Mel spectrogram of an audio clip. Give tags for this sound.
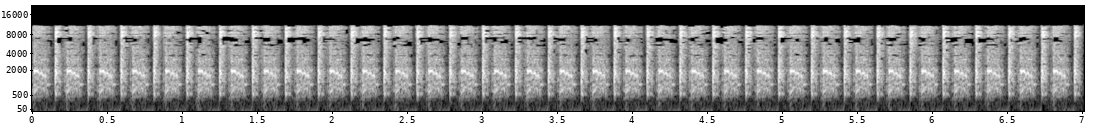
photo camera shutter photography

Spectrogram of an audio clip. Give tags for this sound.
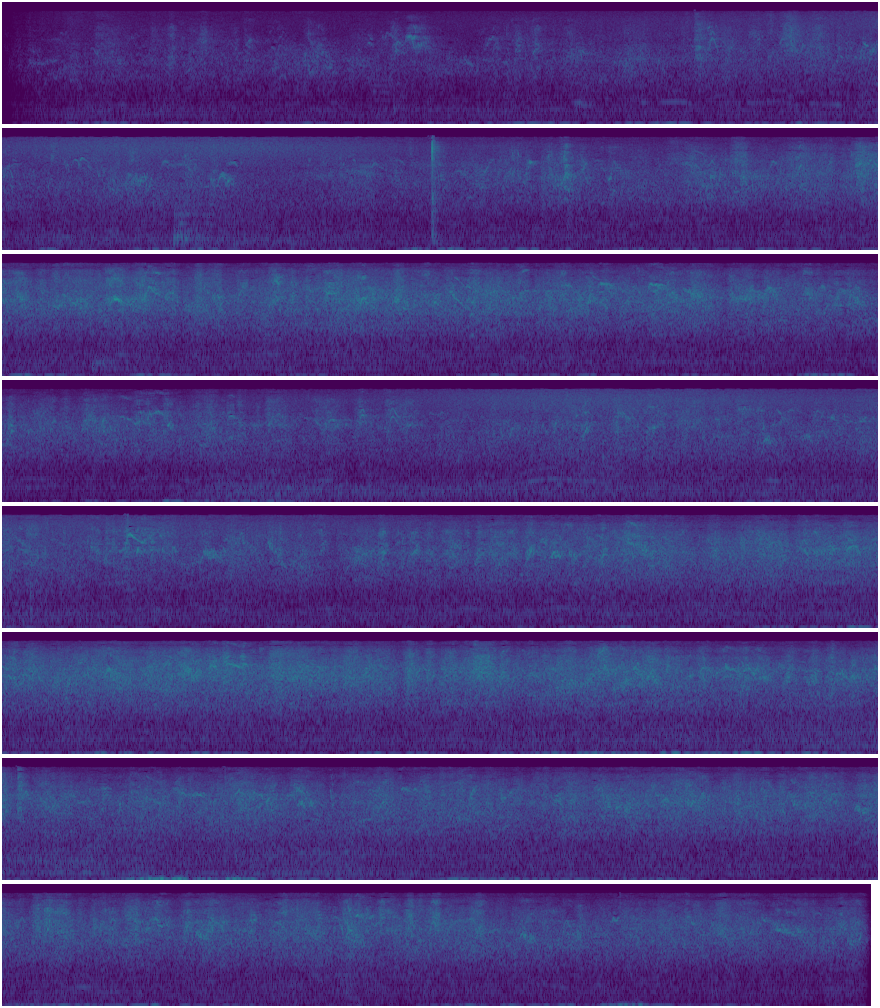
starlings birds ambiance bird field-recording squawk flying stereo murmuration tweet chirp birdsong ambient nature forest flock

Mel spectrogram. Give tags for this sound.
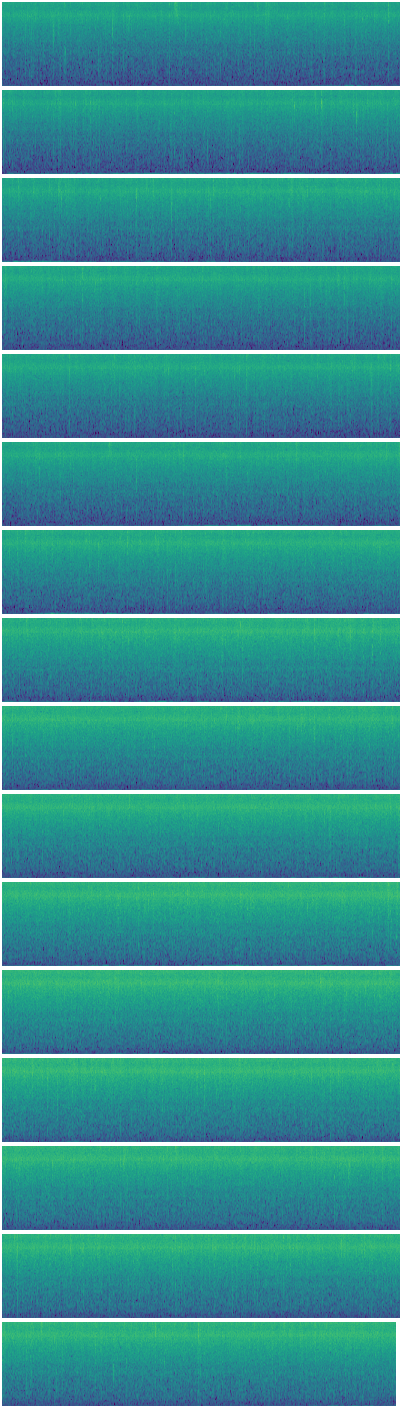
field-recording forest rain

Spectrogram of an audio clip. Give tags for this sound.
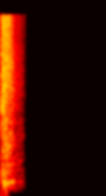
clap sample

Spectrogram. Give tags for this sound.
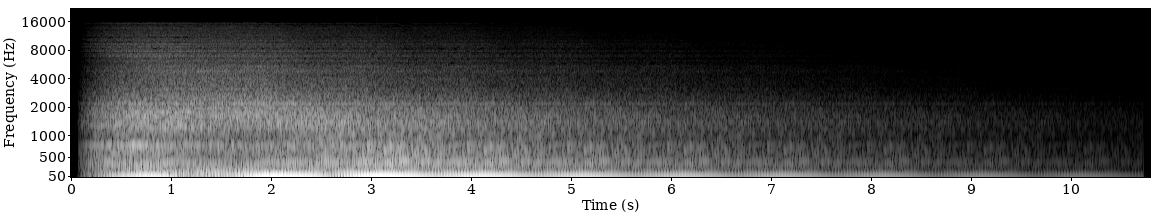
background choir granular pad processed

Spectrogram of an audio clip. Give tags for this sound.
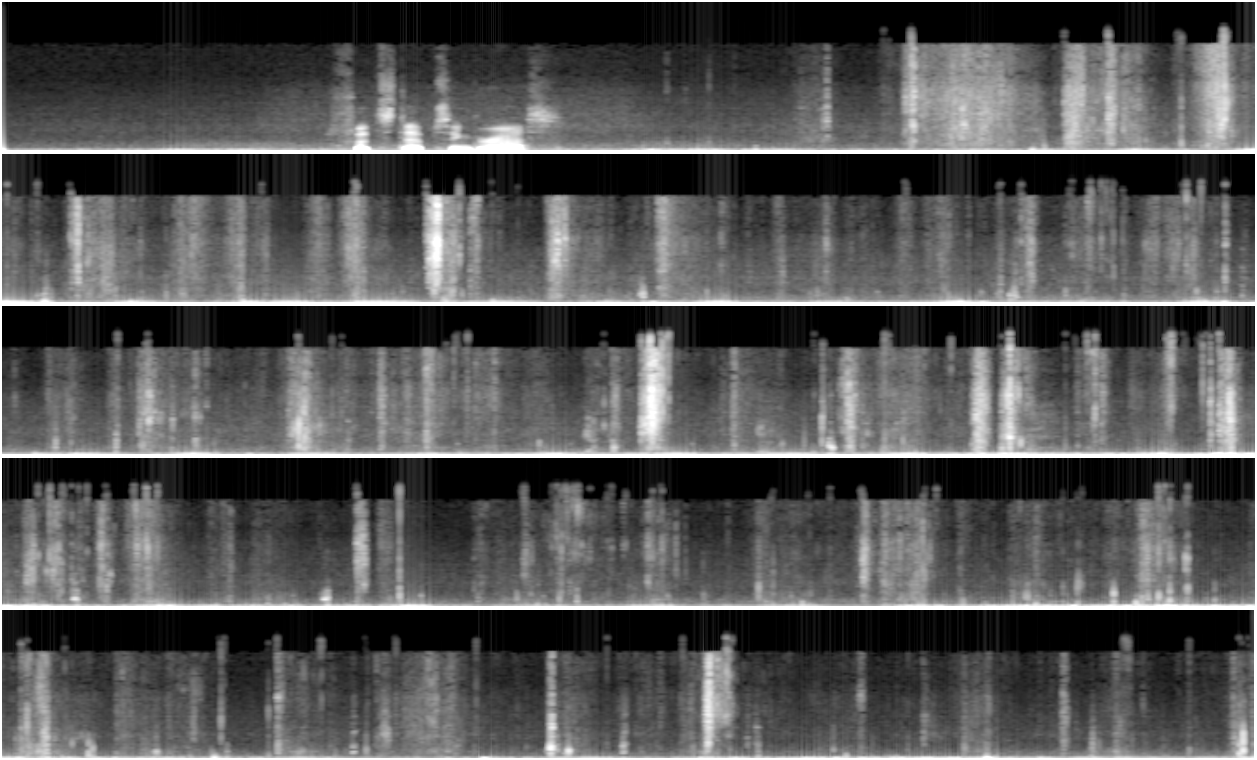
nature field-recording mono

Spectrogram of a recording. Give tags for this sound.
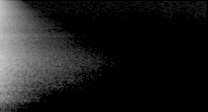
ambient atmosphere clap convolution-reverb echo filed-recording impulse-response reflections reverb smack

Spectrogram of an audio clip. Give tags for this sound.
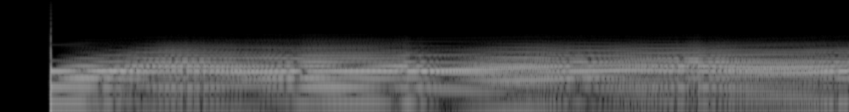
a c

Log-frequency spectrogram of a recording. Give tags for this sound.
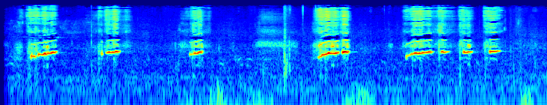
bird birdsong girl voice female woman woman-pretending-to-be-a-bird

